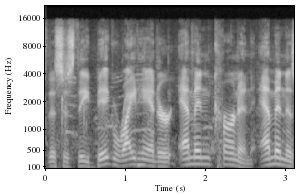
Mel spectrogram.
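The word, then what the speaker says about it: Eamonn: This is the big right-hander, Eamon Kernan. Eamon is spelled E-A-M-O-N-N.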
